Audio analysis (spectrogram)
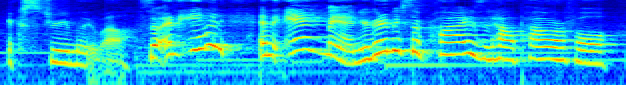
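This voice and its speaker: A woman's voice: high-pitched, big pitch swings, brisk, slight background noise, rough recording. A woman reviewing casually and off the cuff as a video host, enthusiastic and emphatic, often repeating phrases to drive them home. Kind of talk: casual unscripted review to camera.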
